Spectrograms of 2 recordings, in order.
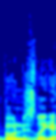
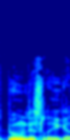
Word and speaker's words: Bundesliga: Borussia Dortmund, Alex, from the German Bundesliga, have made quite a few signings, quite a few big ones.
